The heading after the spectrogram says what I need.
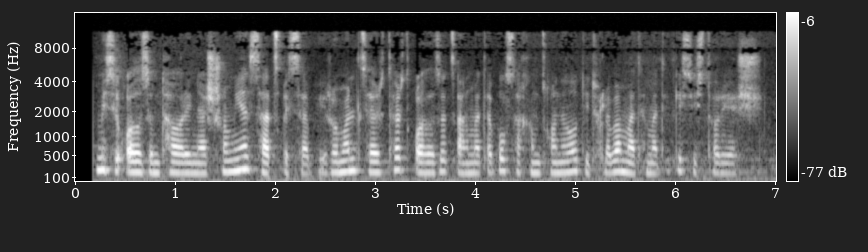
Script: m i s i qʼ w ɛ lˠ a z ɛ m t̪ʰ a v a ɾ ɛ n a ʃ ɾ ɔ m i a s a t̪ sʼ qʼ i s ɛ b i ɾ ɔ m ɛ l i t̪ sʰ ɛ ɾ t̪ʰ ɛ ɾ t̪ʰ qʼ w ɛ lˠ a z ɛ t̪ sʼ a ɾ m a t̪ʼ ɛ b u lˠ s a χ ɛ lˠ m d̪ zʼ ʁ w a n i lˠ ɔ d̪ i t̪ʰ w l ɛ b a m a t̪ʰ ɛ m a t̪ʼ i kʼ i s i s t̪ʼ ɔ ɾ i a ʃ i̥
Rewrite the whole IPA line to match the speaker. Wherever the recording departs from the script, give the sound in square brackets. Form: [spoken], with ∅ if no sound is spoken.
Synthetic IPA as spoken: m i s i qʼ w ɛ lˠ a z ɛ m t̪ʰ a v a ɾ [i] n a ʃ ɾ ɔ m i a s a t̪ sʼ qʼ i s ɛ b i ɾ ɔ m ɛ l i t̪ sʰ ɛ ɾ t̪ʰ ɛ ɾ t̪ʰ qʼ w ɛ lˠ a z ɛ t̪ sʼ a ɾ m a t̪ʼ ɛ b u lˠ s a χ ɛ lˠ m d̪ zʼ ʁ w a n [ɛ] lˠ ɔ d̪ i t̪ʰ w l ɛ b a m a t̪ʰ ɛ m a t̪ʼ i kʼ i s i s t̪ʼ ɔ ɾ i a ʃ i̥

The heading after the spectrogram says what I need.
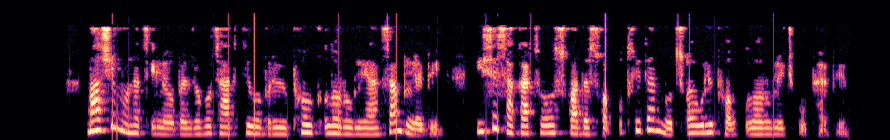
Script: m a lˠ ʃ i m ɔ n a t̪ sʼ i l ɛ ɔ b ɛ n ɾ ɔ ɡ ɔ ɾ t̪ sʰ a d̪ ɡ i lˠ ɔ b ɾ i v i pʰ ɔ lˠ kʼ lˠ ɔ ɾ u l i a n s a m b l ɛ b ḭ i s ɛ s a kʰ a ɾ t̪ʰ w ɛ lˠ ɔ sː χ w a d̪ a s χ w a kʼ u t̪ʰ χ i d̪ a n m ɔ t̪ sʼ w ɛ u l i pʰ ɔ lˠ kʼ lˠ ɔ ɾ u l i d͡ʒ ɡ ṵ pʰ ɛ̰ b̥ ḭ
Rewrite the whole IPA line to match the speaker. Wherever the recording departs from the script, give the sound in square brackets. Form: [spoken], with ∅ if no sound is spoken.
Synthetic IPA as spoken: m a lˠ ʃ i m ɔ n a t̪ sʼ i l ɛ ɔ b ɛ n ɾ ɔ ɡ ɔ ɾ t̪ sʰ a d̪ ɡ i lˠ ɔ b ɾ i v i pʰ ɔ lˠ kʼ lˠ ɔ ɾ u l i a n s a m b l ɛ b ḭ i s ɛ s a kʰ a ɾ t̪ʰ w ɛ lˠ ɔ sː χ w a d̪ a s χ w a kʼ u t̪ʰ χ i d̪ a n m ɔ t̪ sʼ w ɛ u l i pʰ ɔ lˠ kʼ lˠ ɔ ɾ u l i d͡ʒ ɡ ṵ pʰ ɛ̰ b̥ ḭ

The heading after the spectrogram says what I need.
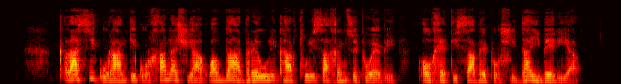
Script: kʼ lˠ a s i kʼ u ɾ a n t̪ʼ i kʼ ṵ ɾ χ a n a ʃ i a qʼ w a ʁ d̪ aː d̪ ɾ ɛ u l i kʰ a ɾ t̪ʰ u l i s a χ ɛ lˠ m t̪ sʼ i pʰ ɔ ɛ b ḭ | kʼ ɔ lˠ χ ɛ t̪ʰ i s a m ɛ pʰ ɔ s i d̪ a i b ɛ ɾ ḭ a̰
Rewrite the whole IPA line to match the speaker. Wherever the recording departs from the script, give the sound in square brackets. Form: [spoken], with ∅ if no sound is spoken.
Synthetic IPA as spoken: kʼ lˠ a s i kʼ u ɾ a n t̪ʼ i kʼ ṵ ɾ χ a n a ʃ i a qʼ w a [v] d̪ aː d̪ ɾ ɛ u l i kʰ a ɾ t̪ʰ u l i s a χ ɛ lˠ m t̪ sʼ i pʰ ɔ ɛ b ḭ | kʼ ɔ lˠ χ ɛ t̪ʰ i s a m ɛ pʰ ɔ [ʃ] i d̪ a i b ɛ ɾ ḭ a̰

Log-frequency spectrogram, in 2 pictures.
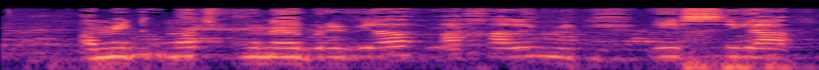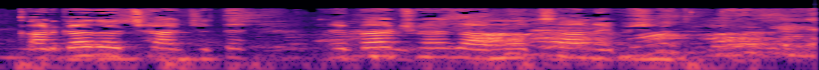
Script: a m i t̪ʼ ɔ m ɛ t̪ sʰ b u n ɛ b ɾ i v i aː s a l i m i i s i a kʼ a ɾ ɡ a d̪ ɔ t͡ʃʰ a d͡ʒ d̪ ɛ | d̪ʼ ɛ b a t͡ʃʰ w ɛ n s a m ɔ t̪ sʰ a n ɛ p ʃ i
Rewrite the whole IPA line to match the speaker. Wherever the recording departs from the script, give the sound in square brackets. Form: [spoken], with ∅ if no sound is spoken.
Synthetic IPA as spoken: a m i t̪ʼ ɔ m [a] t̪ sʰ b u n ɛ b ɾ i v i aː [χ] a l i m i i s i a kʼ a ɾ ɡ a d̪ ɔ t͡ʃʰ a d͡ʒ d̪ ɛ | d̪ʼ ɛ b a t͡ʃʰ w ɛ n s a m ɔ t̪ sʰ a n ɛ p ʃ i

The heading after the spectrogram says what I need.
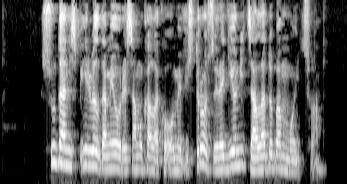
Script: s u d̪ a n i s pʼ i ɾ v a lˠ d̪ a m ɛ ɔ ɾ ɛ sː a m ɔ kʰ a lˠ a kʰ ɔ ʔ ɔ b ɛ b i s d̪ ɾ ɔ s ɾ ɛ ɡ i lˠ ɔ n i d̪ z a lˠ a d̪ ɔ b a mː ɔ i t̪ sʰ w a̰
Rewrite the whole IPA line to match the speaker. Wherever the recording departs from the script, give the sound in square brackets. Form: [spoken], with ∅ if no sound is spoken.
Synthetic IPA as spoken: s u d̪ a n i s pʼ i ɾ v [ɛ] lˠ d̪ a m ɛ ɔ ɾ ɛ [s] a m ɔ kʰ a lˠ a kʰ ɔ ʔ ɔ [m] ɛ b i s d̪ ɾ ɔ s ɾ ɛ ɡ i [∅] ɔ n i d̪ z a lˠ a d̪ ɔ b a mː ɔ i t̪ sʰ w a̰

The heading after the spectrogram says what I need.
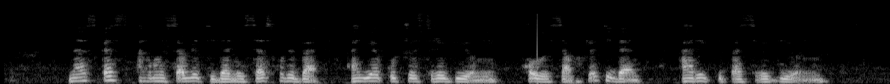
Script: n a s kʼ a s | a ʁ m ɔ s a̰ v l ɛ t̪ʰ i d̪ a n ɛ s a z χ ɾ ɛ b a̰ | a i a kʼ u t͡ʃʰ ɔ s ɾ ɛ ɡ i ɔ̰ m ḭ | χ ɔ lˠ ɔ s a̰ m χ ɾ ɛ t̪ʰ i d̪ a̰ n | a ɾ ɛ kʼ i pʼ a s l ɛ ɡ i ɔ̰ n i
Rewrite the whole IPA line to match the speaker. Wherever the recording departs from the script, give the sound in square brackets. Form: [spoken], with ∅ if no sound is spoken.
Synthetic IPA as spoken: n a s kʼ a s | a ʁ m ɔ s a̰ v l ɛ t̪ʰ i d̪ a n ɛ s a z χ ɾ ɛ b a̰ | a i a kʼ u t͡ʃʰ ɔ s ɾ ɛ ɡ i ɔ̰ [n] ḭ | χ ɔ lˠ ɔ s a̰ m χ ɾ ɛ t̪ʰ i d̪ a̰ n | a ɾ ɛ kʼ i pʼ a s [ɾ] ɛ ɡ i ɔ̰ n i

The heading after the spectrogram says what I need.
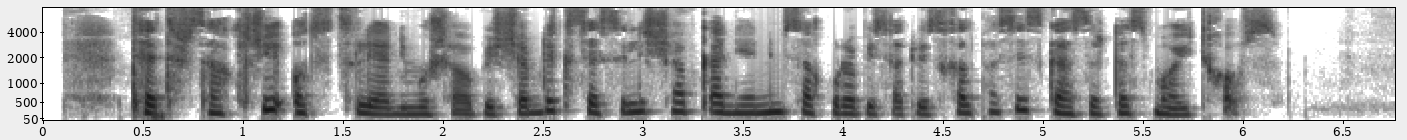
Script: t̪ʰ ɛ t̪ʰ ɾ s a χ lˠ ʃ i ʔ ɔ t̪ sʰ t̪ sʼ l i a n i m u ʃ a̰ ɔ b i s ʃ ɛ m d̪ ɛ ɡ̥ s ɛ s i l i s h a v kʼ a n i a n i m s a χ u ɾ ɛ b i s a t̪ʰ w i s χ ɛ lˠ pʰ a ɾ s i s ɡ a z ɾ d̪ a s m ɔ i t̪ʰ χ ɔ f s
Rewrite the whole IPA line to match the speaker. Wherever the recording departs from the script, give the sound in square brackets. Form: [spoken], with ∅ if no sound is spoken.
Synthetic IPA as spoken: t̪ʰ ɛ t̪ʰ ɾ s a χ lˠ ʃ i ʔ ɔ t̪ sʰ t̪ sʼ l i a n i m u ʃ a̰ ɔ b i s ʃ ɛ m d̪ ɛ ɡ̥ s ɛ s i l i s [ʃ] a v kʼ a n i a n i m s a χ u ɾ ɛ b i s a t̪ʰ w i s χ ɛ lˠ pʰ a [∅] s i s ɡ a z ɾ d̪ a s m ɔ i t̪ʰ χ ɔ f s

